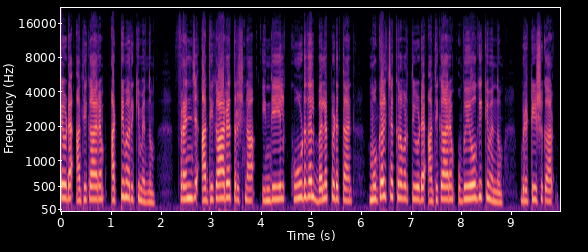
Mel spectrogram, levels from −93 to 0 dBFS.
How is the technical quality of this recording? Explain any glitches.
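The speech recording is marred by repeated hard clipping, at 0.61–1.04 s, 2.44–3.48 s, 4.86–5.51 s, 6.38–6.44 s and 8.17–8.25 s, overdriven by about 2 to 5 dB. Peaks exceed the stage's ceiling and are sliced flat, adding high harmonics heard as harsh crackle. Unlike gentle saturation, the edge is abrupt and brittle.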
